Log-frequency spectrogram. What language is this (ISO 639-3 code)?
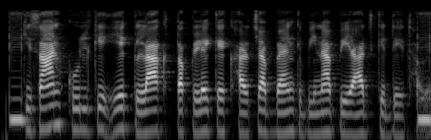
bho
